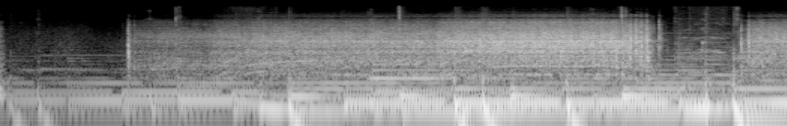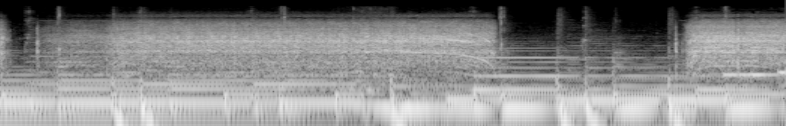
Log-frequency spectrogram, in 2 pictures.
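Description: Cordless drill driving screws through a steel hinge into wood, running in long stretches with two brief stops near the middle, over background music.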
